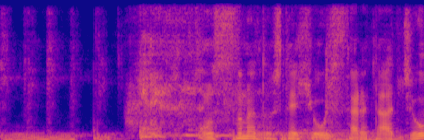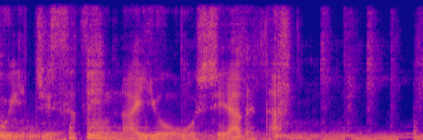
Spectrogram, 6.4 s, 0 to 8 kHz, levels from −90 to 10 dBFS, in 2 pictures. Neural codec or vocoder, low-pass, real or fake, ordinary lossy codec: codec, 16 kHz, 4.8 kbps, FACodec; none; fake; none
